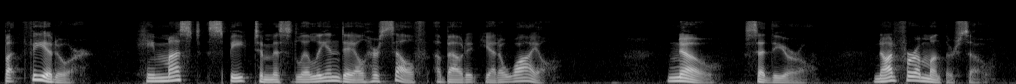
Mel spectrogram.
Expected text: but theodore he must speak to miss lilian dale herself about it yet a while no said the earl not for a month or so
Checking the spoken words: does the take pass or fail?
pass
